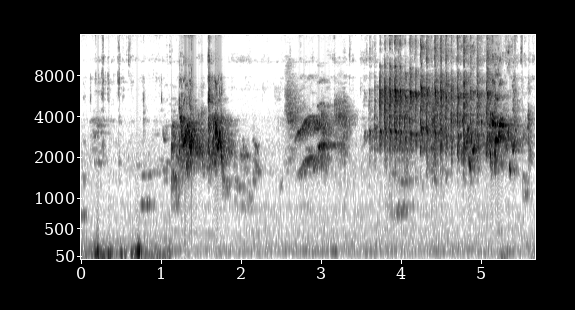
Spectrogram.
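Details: Budgerigars, or parakeets, in the morning: short bursts of bright chirps, then a longer, busy warbling chatter of rapid high notes lasting nearly two seconds.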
